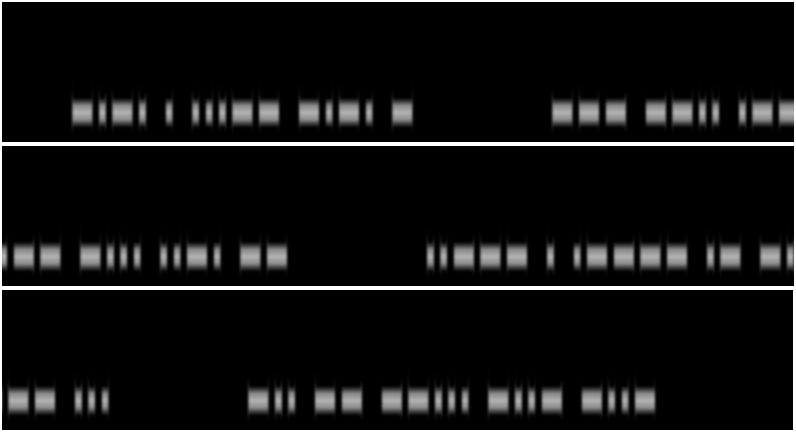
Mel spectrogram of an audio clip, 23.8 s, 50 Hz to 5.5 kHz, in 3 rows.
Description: Morse code, heard as a keyed tone, about 18 wpm, 600 Hz. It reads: CE3CT OZ1BFM 2E1AYS DM7XX
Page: Kaldesignaler 18 wpm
